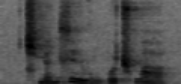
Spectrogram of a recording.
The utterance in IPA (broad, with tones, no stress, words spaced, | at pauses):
t͡ɕʰjɛ˧˥nxe˥˩ɪ̯ɻɤ̰˨˩ŋpɤ˥ ʈ͡ʂʰwä˥˩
